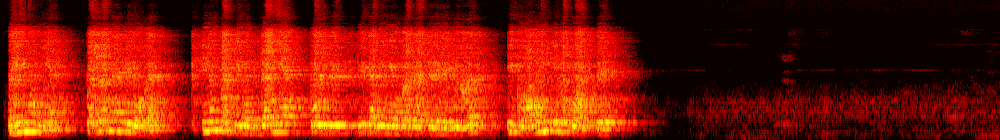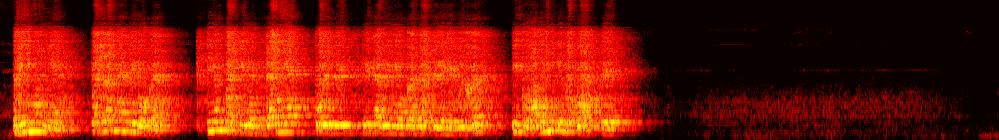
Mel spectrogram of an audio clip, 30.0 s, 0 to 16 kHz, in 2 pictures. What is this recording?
Soundscapes > Indoors
lv school fire drill russian
The voice here says "Attention, fire alarm, everyone leave the building using the exit signs and evacuation plans" Sound recorded on Samsung Galaxy A23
